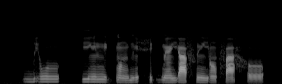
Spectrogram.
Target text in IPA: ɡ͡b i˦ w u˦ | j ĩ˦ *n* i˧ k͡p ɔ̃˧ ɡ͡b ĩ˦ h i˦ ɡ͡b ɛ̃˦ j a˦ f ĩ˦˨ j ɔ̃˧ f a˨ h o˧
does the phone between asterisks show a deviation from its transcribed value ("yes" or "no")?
no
